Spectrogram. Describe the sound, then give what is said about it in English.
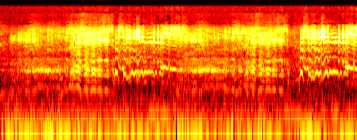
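Several goats bleat in overlapping, wavering cries that come in bursts, loud, with a busy herd murmur running underneath throughout, as the goats gather one by one at sunset to go home. “All the goats came one by one and stood next to Al-Mi'za Saniya.”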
